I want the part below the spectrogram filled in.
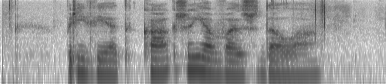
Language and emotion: Russian, neutral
